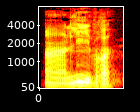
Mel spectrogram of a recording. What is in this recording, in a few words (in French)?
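"livre", French; afrikalan; lecture fr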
